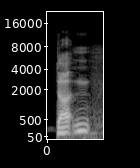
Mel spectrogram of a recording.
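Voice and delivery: "Doesn't" said as "dudn't"; southern slip. Shown as a demonstration. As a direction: turn the middle of "Doesn't" into a d, southern-style. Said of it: "the way I just pronounced doesn't".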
